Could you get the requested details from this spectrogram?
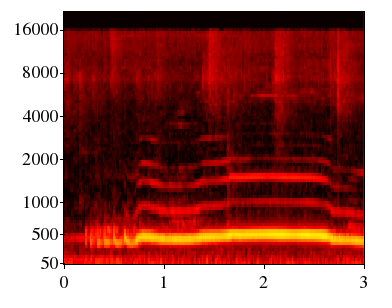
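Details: Long kuwok lure call of a puter pelung Barbary dove, used to coax other doves to sing. A brief stuttering onset gives way to one smooth, low, sustained coo lasting over two seconds, nearly level in pitch.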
